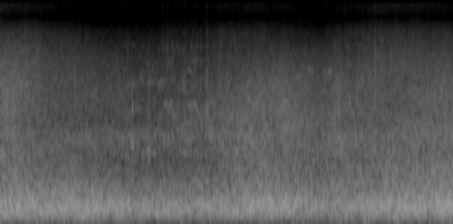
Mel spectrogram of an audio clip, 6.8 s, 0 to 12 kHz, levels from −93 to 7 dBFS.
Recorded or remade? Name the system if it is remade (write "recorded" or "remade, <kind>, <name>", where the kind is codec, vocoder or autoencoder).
recorded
